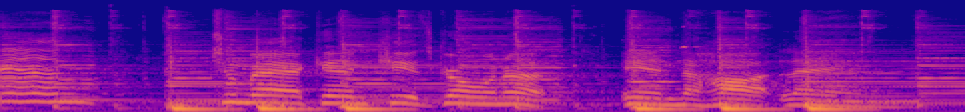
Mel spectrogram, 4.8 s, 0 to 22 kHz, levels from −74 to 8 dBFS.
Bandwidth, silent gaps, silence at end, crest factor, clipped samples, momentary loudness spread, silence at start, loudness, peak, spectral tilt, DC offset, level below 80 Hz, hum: 16.5 kHz; none; 0 s; 18 dB; under 0.1%; 10 LU; 0 s; -21 LUFS; -2 dBFS; -5 dB/octave; 0.1%; -30 dBFS; none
